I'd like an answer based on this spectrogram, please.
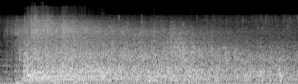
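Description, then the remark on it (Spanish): A loud, sustained roll of thunder starts abruptly and keeps rumbling broadly without pause, fading only slightly over a few seconds. No voices are present. “Ahora, cuando escuchamos los truenos, sabemos que Mujuevio se está riendo porque está satisfecho por habernos regalado su fuego.”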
